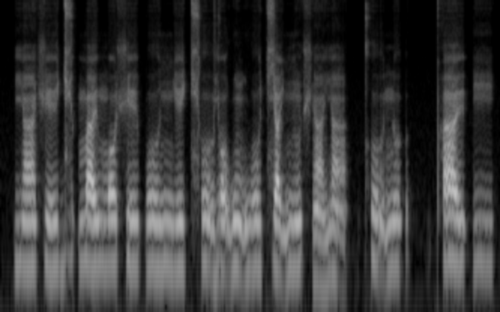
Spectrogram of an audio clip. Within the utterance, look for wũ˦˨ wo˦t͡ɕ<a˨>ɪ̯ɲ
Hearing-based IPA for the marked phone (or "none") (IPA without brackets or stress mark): a̰˦˨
